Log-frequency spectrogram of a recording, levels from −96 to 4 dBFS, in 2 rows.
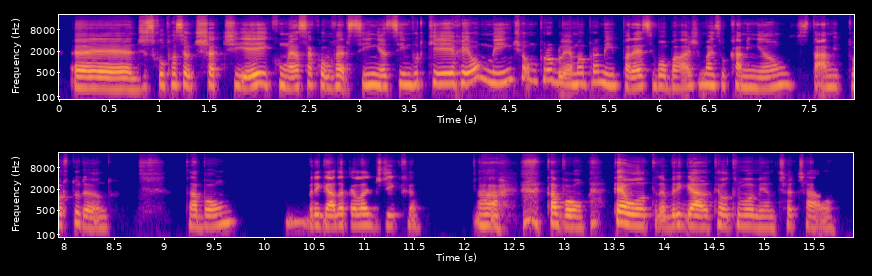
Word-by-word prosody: eh, 180 -2 +4
desculpa 215 +6 +2
se 230 - +9
eu 200 - -4
te - - 0
chateei 210 +1 +2
com 220 -4 -5
essa 195 +5 +4
conversinha 220 0 +2
assim, 225 +3 +2
porque 240 0 0
realmente 265 +2 -1
é - - -2
um 285 - -9
problema 275 -5 -3
para 260 +2 -6
mim, 230 -4 -3
parece 205 0 +2
bobagem, 205 +2 -5
mas 220 -1 -2
o 215 - -11
caminhão 195 +3 -4
está - - -2
me 195 0 -8
torturando, 190 -5 -7 0.7
tá 180 -3 -2
bom. 185 +5 -3 0.6
Obrigada 195 -5 0
pela 195 0 +2
dica. 185 0 -9 0.5
Ah, 195 -1 0 0.2
está 220 -3 +1
bom, 175 -4 0
até 225 +1 +4
outra, 190 -2 +1
obrigada, 185 0 +3
até 175 +3 -6
outro 185 +1 -7
momento, 165 -3 -6
tchau, 180 - -7
tchau. 80 - -7
200 Hz, 155 wpm, -24 LUFS, 185-230 Hz, 0.7 s, se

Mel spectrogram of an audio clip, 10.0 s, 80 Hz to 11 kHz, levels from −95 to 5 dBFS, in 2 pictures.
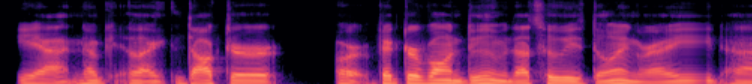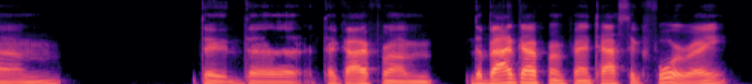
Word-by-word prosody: Yeah. 95 -4 -1
No 115 +3 -1
cu 105 - -13
like, 105 -3 -2
doctor 115 0 +1 0.3
or 115 -2 -2
Victor 140 +1 +3
Von 125 -4 +4
Doom, 120 -1 +2
that's 110 +1 0
who 120 -2 +3
he's 110 -2 +2
doing, 110 0 +1
right? 110 +5 -3
Um, 100 0 -4 0.9
the 100 -4 -1
the 100 -4 -3
the 110 - -3
guy 110 +2 +3
from 100 -3 -2 0.2
The 120 - -1
bad 145 +6 +6
guy 155 -1 +7
from 130 -5 -2
Fantastic 115 -1 -1
4, 170 +3 +2
right? 100 -6 -1
110 Hz, 160 wpm, -23 LUFS, 105-120 Hz, 0.9 s, guy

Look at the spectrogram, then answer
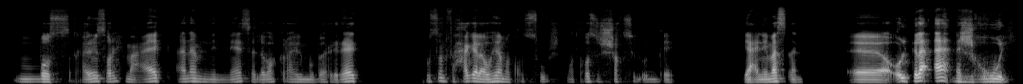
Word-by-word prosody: بُص، 125 0 -4
خليني 125 +4 -4
صريح 140 0 -8
معاك 130 +6 -4
أنا 135 +2 -4
من 120 -3 -10
الناس 115 +5 -11
اللي 110 -1 -9
باكره 120 0 -11
المبررات، 115 +5 -4 0.6
خصوصًا 140 +3 -9
في 140 - -16
حاجة 135 +3 +1
لو 120 -3 +3
هي 140 +3 0
ما 125 - -6
تخصوش، 115 0 -16
ما - - -21
تخصش - - -12
الشخص - - -8
اللي - - -19
قدامي. 115 -1 -15 0.7
يعني 115 0 +1
مثلًا 115 -5 +1 0.5
آآ، 110 -1 +4
قلت 150 +1 +3
لأ، 170 -2 +9
مشغول. 120 -1 +1
125 Hz, 165 wpm, -27 LUFS, 115-135 Hz, 0.7 s, لأ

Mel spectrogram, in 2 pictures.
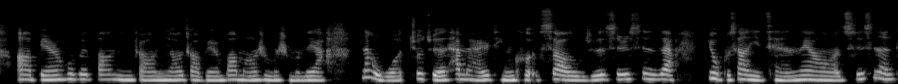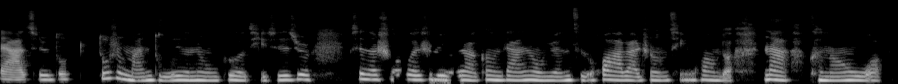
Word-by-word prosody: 啊， 225 0 -2
别 210 0 +1
人 220 +1 +2
会 245 - -1
不 235 - -8
会 230 -1 -1
帮 230 0 -7
你 205 -1 +4
找， 195 -1 -1
你 200 0 +4
要 200 +1 +2
找 205 -2 -4
别 195 +1 -1
人 195 - +3
帮 215 +1 -1
忙 200 0 +2
什 205 - 0
么 195 0 +3
什 195 - -5
么 185 0 0
的 190 - +1
呀。 195 -1 +2 0.4
那 325 -3 -4
我 185 -4 +1
就 255 +6 -3
觉 235 -3 +2
得 195 - +4
他 220 +4 -4
们 225 -2 -2
还 195 - 0
是 205 - +3
挺 205 -2 +3
可 205 +1 -1
笑 215 +1 -1
的， 195 - +2
我 190 - -1
觉 195 +2 -3
得 220 - +3
其 230 +1 -2
实 240 - +1
现 240 -1 -4
在 230 -3 0 0.3
又 275 -2 +2
不 210 -2 -6
像 215 +1 +1
以 195 - +4
前 190 -2 0
那 215 - +4
样 200 -2 +2
了， 185 - 0
其 195 - -8
实 - - -6
现 295 - -5
在 245 - -1
大 240 - -4
家 110 -1 +1
其 - - -17
实 215 -1 +1
都 240 +2 -5 0.3
都 270 +1 -1
是 285 - -2
蛮 195 -5 +3
独 185 -1 -2
立 200 - +5
的 195 - +5
那 195 +1 +4
种 185 -1 +1
个 200 -2 +1
体， 185 -2 -10
其 200 +3 -4
实 205 - +4
就 230 +3 0
是 - - -11 0.4
现 245 -1 0
在 225 - +1
社 220 - -3 0.2
会 215 -2 +2
是 215 +2 -7
不 215 - +1
是 - - +4
有 - - +1
点 205 -1 +2
儿 185 - -2
更 205 0 +2
加 195 -1 0
那 195 - +3
种 190 -2 +3
原 185 +1 +2
子 190 -1 -6
化 205 -1 0
吧 190 -2 0
这 185 - -6
种 190 0 -1
情 205 +1 -5
况 200 -1 0
的。 - - -4 0.3
那 210 -4 +3 0.2
可 195 - +1
能 190 +1 +3
我 185 -1 -3
200 Hz, 335 characters per minute, -23 LUFS, 195-220 Hz, 0.4 s, 立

